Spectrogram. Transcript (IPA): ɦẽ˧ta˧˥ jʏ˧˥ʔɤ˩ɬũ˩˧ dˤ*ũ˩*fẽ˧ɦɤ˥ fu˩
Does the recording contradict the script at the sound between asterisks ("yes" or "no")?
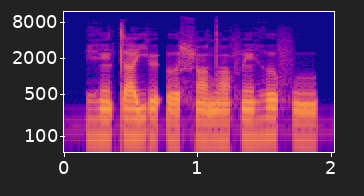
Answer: no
